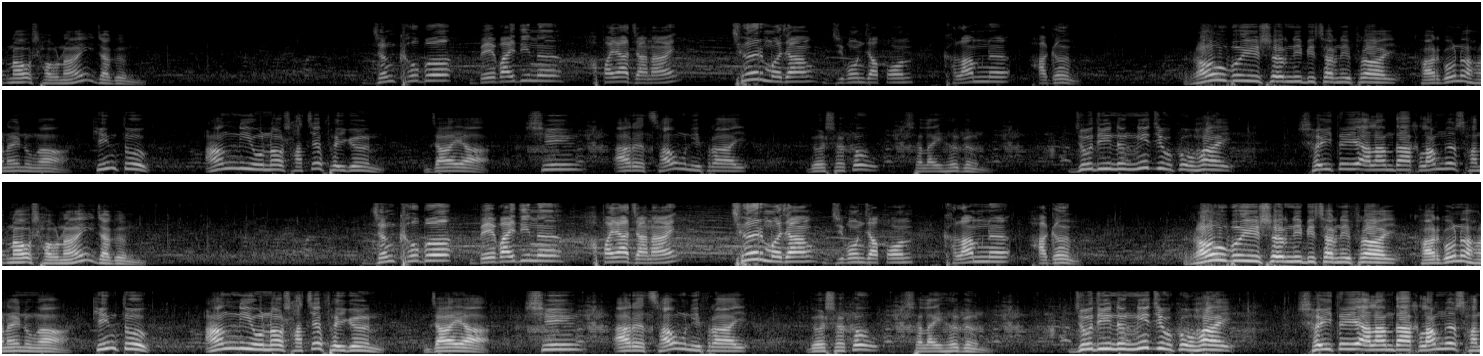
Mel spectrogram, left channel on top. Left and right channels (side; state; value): left; quieter; 11.7 dB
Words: सावनाय जागोन। जोंखौबो बेबायदिनो हापाया जानाय सोर मोजां जीवन जापन खालामनो हागोन? रावबो इसोरनि बिचारनिफ्राय खारग'नो हानाय नङा। किन्तु आंनि उनाव सासे फैगोन, जायहा सिं आरो सावनिफ्राय गोसोखौ सोलायहोगोन। जुदि नोंनि जिउखौहाय सैथोयै आलादा खालामनो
